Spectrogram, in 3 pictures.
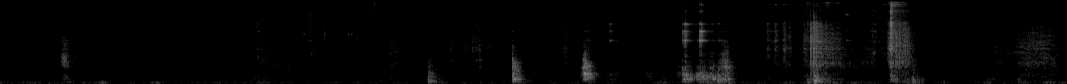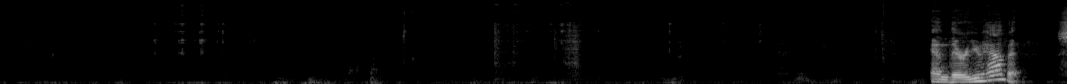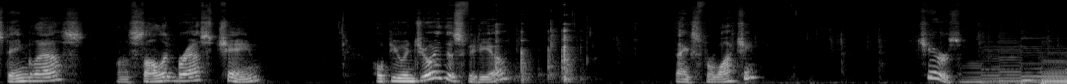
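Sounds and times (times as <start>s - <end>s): metal chain clinking: 15.5s - 16.7s.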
